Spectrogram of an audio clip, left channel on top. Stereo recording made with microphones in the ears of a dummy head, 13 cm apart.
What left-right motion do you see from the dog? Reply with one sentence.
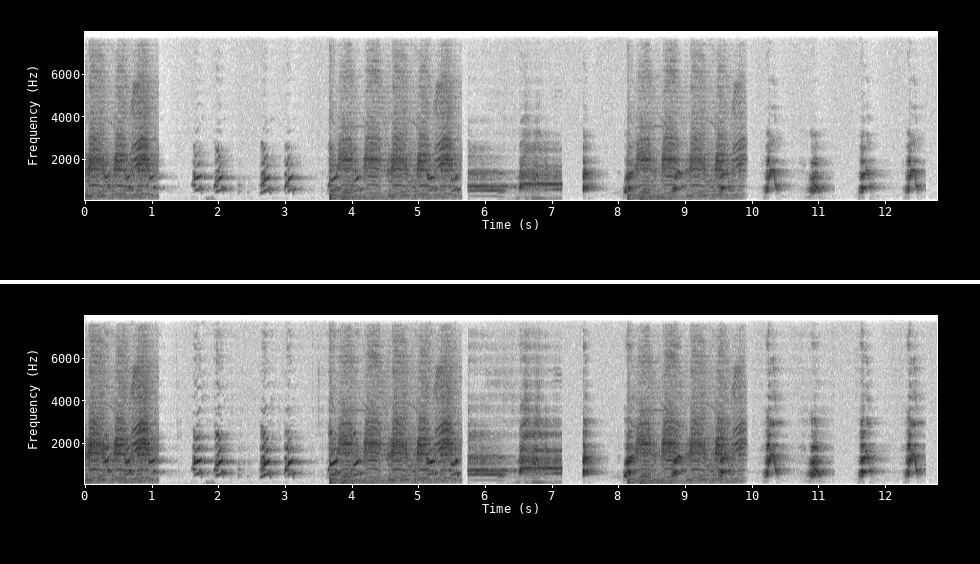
You can hear the dog stay in one place.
